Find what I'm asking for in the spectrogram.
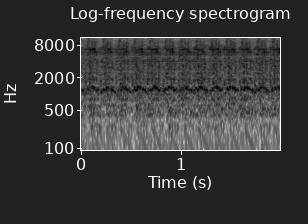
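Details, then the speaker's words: Vauxhall Astra Mk4 with misfire and pulling back under load, idling: listening on each injector, number four gives fast, even continuous ticking like cylinders one to three; normal fuel injector ticking, injectors ruled out. "pot number four tick tick tick right we can write that off i'm happy of that they're ticking away"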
